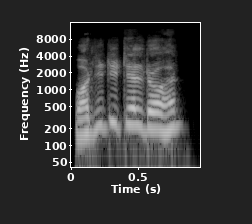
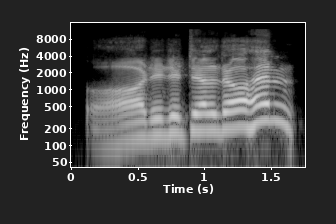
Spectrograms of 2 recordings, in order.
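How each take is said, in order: First: Said in the usual way. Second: Slow teasing question with a lilt; amused, expecting mischief. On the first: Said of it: "it all depends on my objective". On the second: Shown as a demonstration. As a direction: ask as if the rascal did something funny. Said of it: "rascal to have done something funny".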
